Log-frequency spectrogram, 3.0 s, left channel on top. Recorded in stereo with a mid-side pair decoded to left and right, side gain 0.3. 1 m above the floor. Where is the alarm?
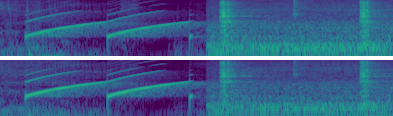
45° right, 0.6 m.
